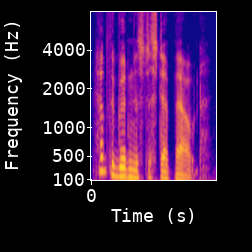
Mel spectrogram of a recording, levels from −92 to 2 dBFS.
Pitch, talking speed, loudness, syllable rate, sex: 140 Hz, 215 wpm, -17 LUFS, 5.8 syllables/s, male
